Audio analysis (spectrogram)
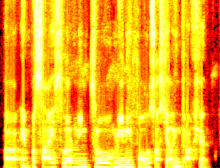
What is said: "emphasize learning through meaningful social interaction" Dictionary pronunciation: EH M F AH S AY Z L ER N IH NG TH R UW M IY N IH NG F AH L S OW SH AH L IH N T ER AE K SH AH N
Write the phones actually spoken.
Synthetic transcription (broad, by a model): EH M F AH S AY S L ER N IH NG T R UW M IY N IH F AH L S OW S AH L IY N T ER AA K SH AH N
